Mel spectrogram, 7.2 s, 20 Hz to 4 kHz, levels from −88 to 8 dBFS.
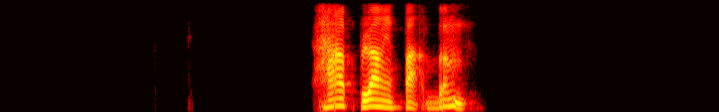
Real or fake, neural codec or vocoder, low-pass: fake; codec, 16 kHz, 1 kbps, FunCodec, trained on Chinese and English, 50 frames a second; 3.6 kHz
